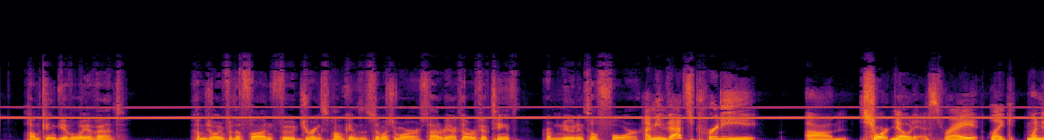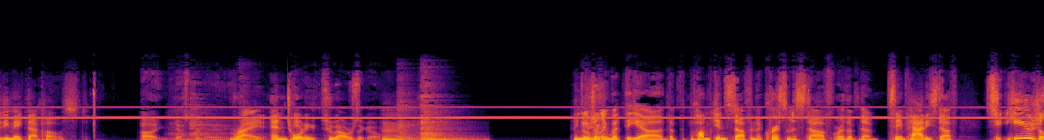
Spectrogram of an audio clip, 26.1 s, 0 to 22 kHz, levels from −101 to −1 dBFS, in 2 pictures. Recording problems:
garbled, watery; slightly
high-pitched whine; noticeable; throughout; 3.5 kHz, 10 dB below the speech
door banging; noticeable; from 15 to 19 s; peak 4 dB below the speech
abrupt cut into speech; at the end

